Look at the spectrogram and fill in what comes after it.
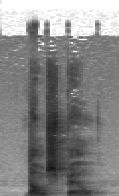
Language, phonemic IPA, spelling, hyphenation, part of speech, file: Dutch, /ˈdɑm.spɛl/, damspel, dam‧spel, noun, Nl-damspel.ogg
- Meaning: 1. the board game checkers 2. a set of board and pieces used for that game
